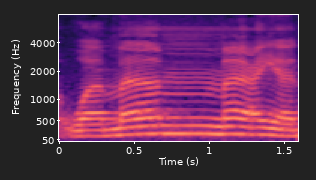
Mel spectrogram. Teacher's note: Nun mati jumpa dengan mim, apa hukum dia? Idgham ma'al ghunnah. Idgham serta dengung.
